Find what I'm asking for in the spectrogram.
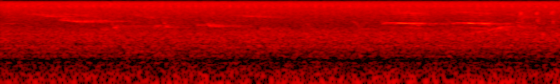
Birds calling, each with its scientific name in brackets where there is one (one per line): Blue Jay (Cyanocitta cristata)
